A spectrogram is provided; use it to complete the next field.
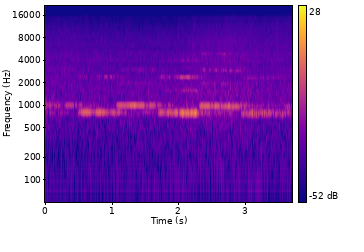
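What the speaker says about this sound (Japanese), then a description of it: "救急車。" Ambulance siren wailing past a street-corner political rally in Japan, a clear two-tone wail held steady at moderate distance over low traffic rumble, with no talking.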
